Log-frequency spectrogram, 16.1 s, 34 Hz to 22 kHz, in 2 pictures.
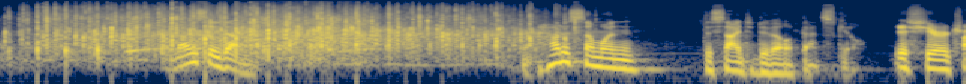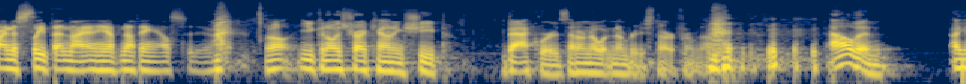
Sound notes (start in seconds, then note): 0.0 applause; 9.7 chuckles; 14.0 chuckles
